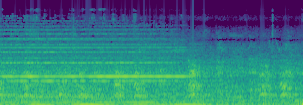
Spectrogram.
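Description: A dog barking repeatedly in short calls, over a steady droning music bed that stops about four seconds in.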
